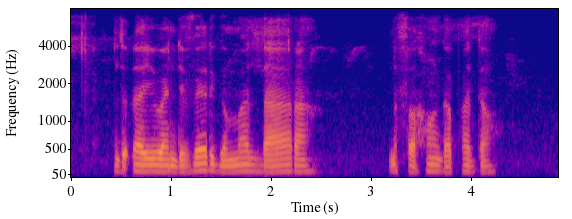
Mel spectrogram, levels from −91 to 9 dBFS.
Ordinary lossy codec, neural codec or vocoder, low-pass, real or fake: Opus, 24 kbps; none; 7.2 kHz; real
